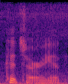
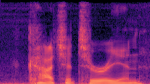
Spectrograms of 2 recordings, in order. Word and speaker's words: Khachaturian: Saber Dance by Khachaturian. Khachaturian? That kind of sounds right, because I said Katurian, which I knew I said it wrong.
